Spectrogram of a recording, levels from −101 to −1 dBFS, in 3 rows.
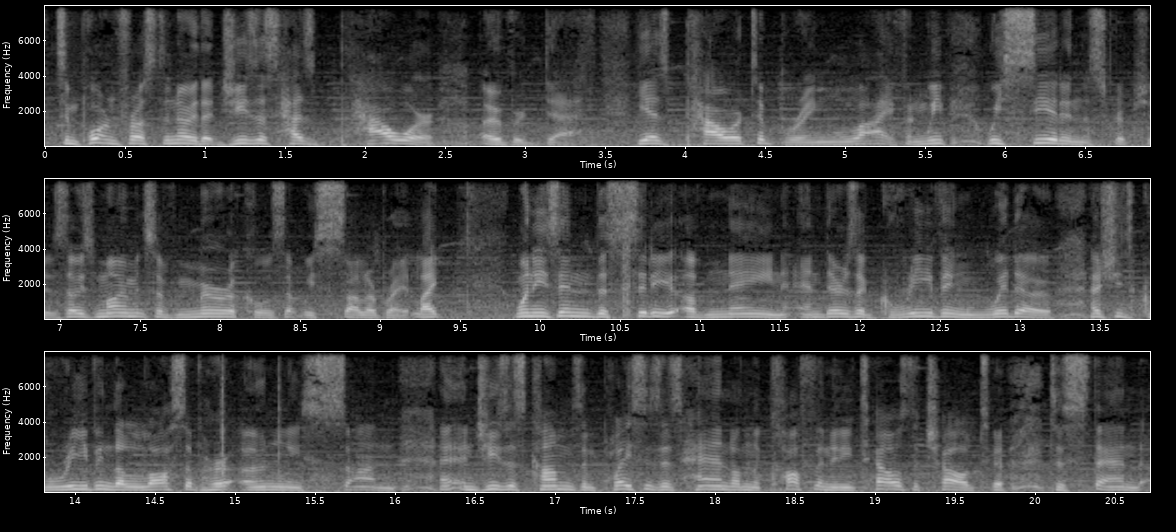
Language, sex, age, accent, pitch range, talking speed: English, male, 30-49, British, 145-185 Hz, 210 wpm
